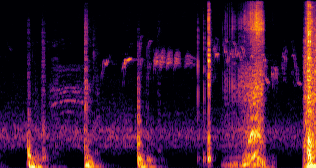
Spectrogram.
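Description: A game inventory menu opens with a short click.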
